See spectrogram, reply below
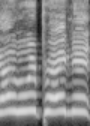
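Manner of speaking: sobbing, very high, very loud crying wail. Retelling the wife's pregnancy news: imitating someone crying. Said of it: "And then she's crying".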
